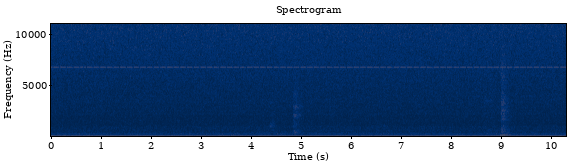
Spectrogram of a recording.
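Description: A small electric motor spins a fan with a low, steady hum.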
